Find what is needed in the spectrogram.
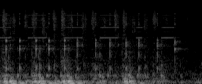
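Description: EMF detector alarm buzzer beeping rapidly, about four short beeps a second, as it picks up an electromagnetic field; the beeping stops near the end as the field reading drops away.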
